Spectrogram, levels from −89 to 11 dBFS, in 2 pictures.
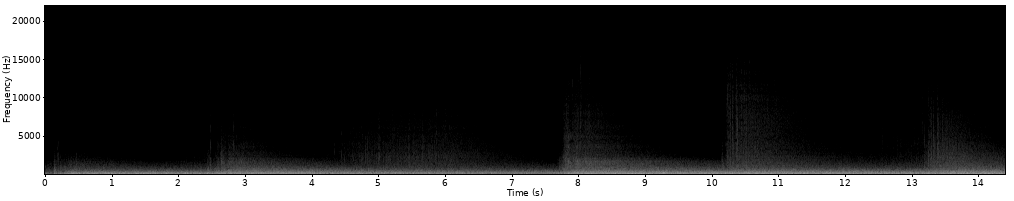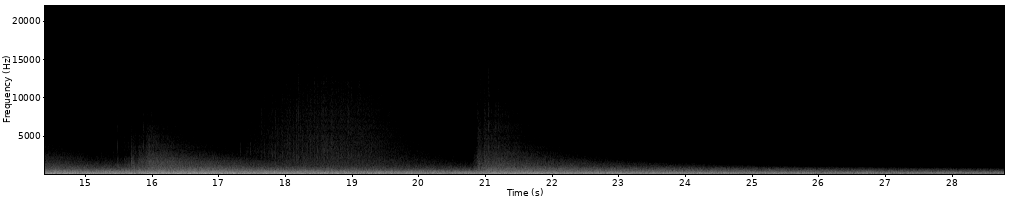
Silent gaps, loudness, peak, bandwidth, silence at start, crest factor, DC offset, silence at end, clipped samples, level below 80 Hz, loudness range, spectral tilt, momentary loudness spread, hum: none; -41 LUFS; -24 dBFS; 8.2 kHz; 0 s; 16 dB; under 0.1%; 0 s; under 0.1%; -48 dBFS; 8 LU; -10.5 dB/octave; 11 LU; none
